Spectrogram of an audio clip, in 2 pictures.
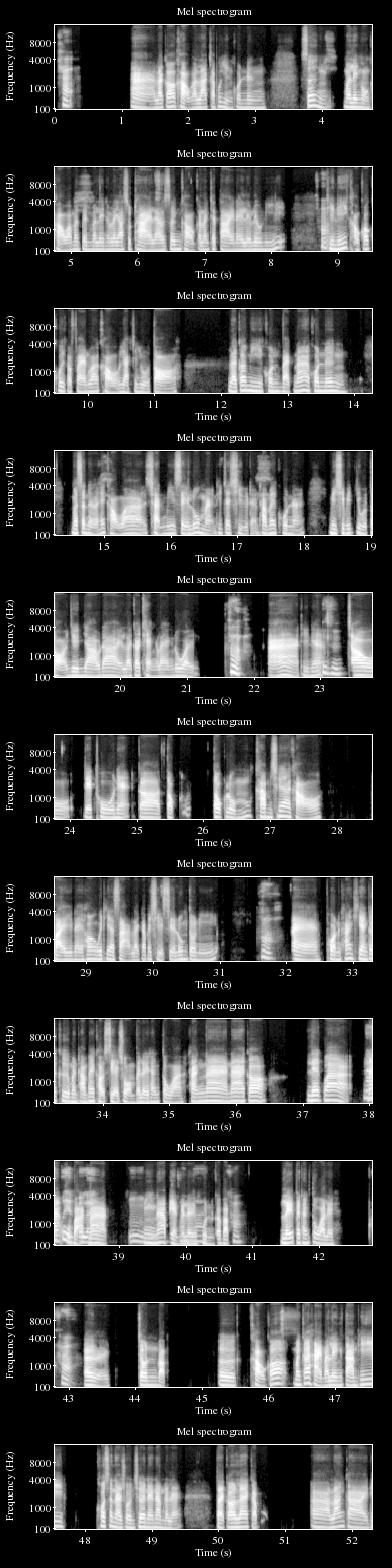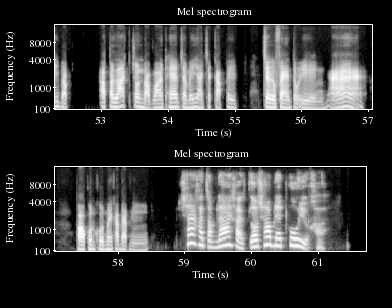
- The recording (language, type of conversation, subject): Thai, unstructured, คุณคิดว่าทำไมคนถึงชอบดูหนังบ่อยๆ?
- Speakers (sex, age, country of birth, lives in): female, 40-44, Thailand, Thailand; male, 35-39, Thailand, Thailand
- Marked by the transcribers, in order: other background noise; tapping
